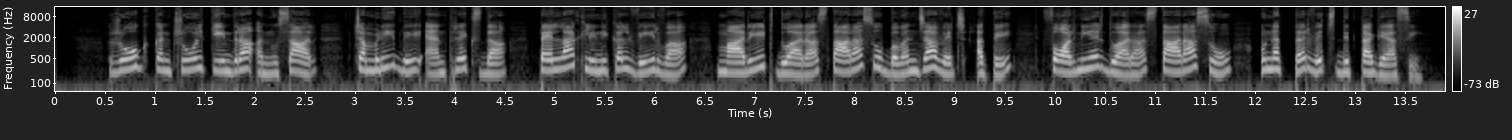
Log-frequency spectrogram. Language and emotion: Punjabi, neutral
